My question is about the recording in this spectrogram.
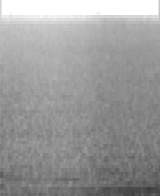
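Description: A motor running: a steady rushing noise with a low hum, swelling louder through the second half.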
